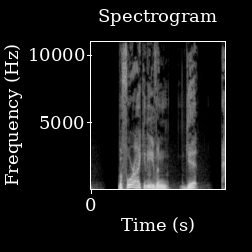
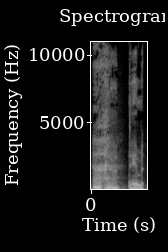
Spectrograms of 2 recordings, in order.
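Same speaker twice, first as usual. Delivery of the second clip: slow, much softer groan of a curse; under the breath; 11 dB quieter, slower than usual. Retold or imitated. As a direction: mutter it to yourself. Muttering to himself at the dude.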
